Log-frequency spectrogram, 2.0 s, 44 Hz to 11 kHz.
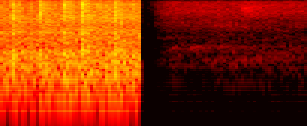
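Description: Yamaha TZM 150's single-cylinder two-stroke engine running steadily close by, then cutting off suddenly about a second in.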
